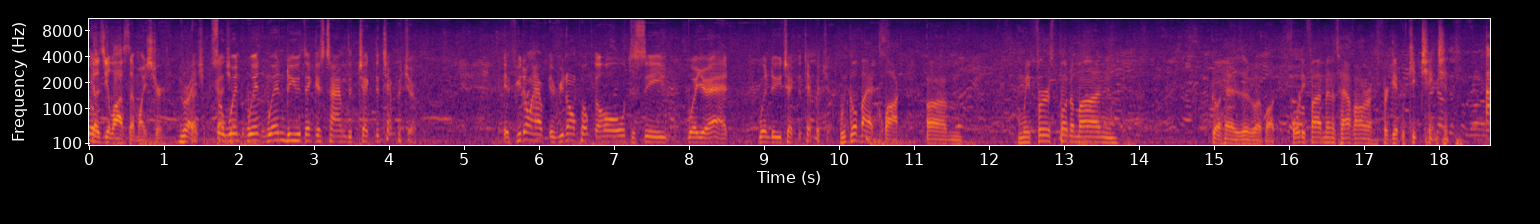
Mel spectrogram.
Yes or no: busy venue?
yes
